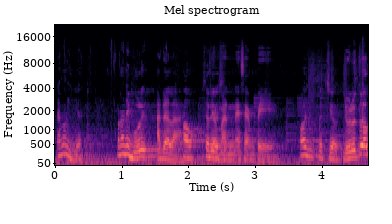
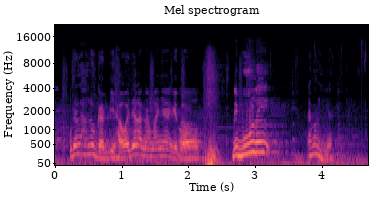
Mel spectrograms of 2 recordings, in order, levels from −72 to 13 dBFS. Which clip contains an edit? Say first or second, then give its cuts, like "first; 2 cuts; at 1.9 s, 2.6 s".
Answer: second; 1 cut; at 2.3 s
